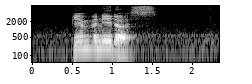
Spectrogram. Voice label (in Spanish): Welcome, es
